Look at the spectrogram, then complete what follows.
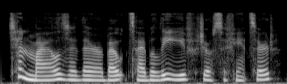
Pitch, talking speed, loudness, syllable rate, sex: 215 Hz, 165 wpm, -15 LUFS, 6.3 syllables/s, female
